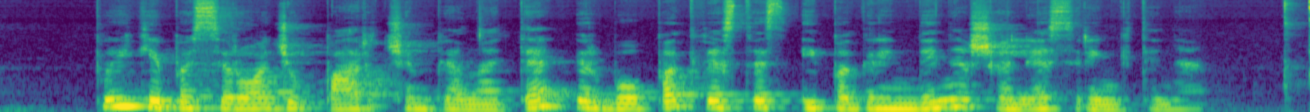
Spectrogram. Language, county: Lithuanian, Alytus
